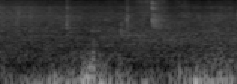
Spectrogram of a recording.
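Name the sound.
strong wind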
